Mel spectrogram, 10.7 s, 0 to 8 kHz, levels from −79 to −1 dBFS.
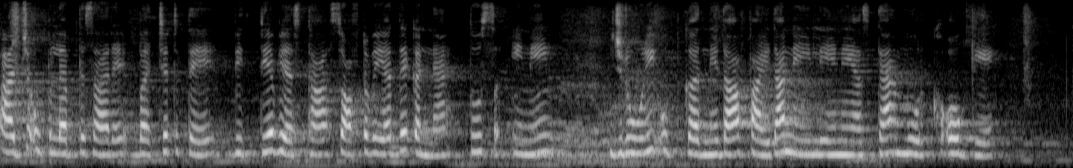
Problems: background sounds at intervals, echo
